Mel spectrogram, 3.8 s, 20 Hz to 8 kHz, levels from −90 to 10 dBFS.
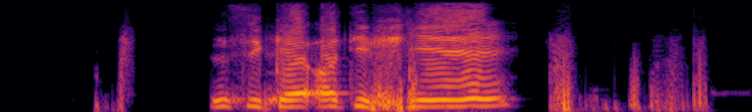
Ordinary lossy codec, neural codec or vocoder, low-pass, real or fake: Opus, 24 kbps; none; 7.2 kHz; real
